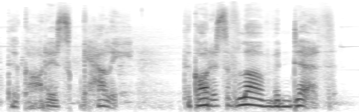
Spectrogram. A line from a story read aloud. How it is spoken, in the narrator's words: recognizing the statue, whispered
